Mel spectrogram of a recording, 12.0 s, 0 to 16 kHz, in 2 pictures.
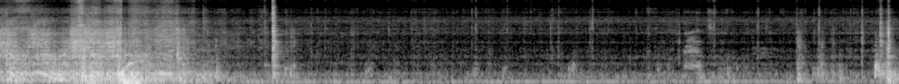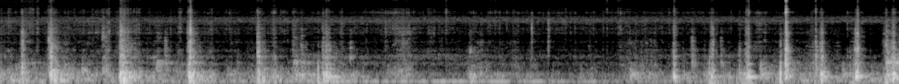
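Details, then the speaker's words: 1972 Volvo 145 with no carburettor fitted, cylinders soaked with acetone, ATF and penetrant, alternator seized: a brief burst on cranking, then weak irregular pops and sputters with no steady idle. It barely runs. "But it did try to run, not very well without carburation, so I'm not really sure."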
